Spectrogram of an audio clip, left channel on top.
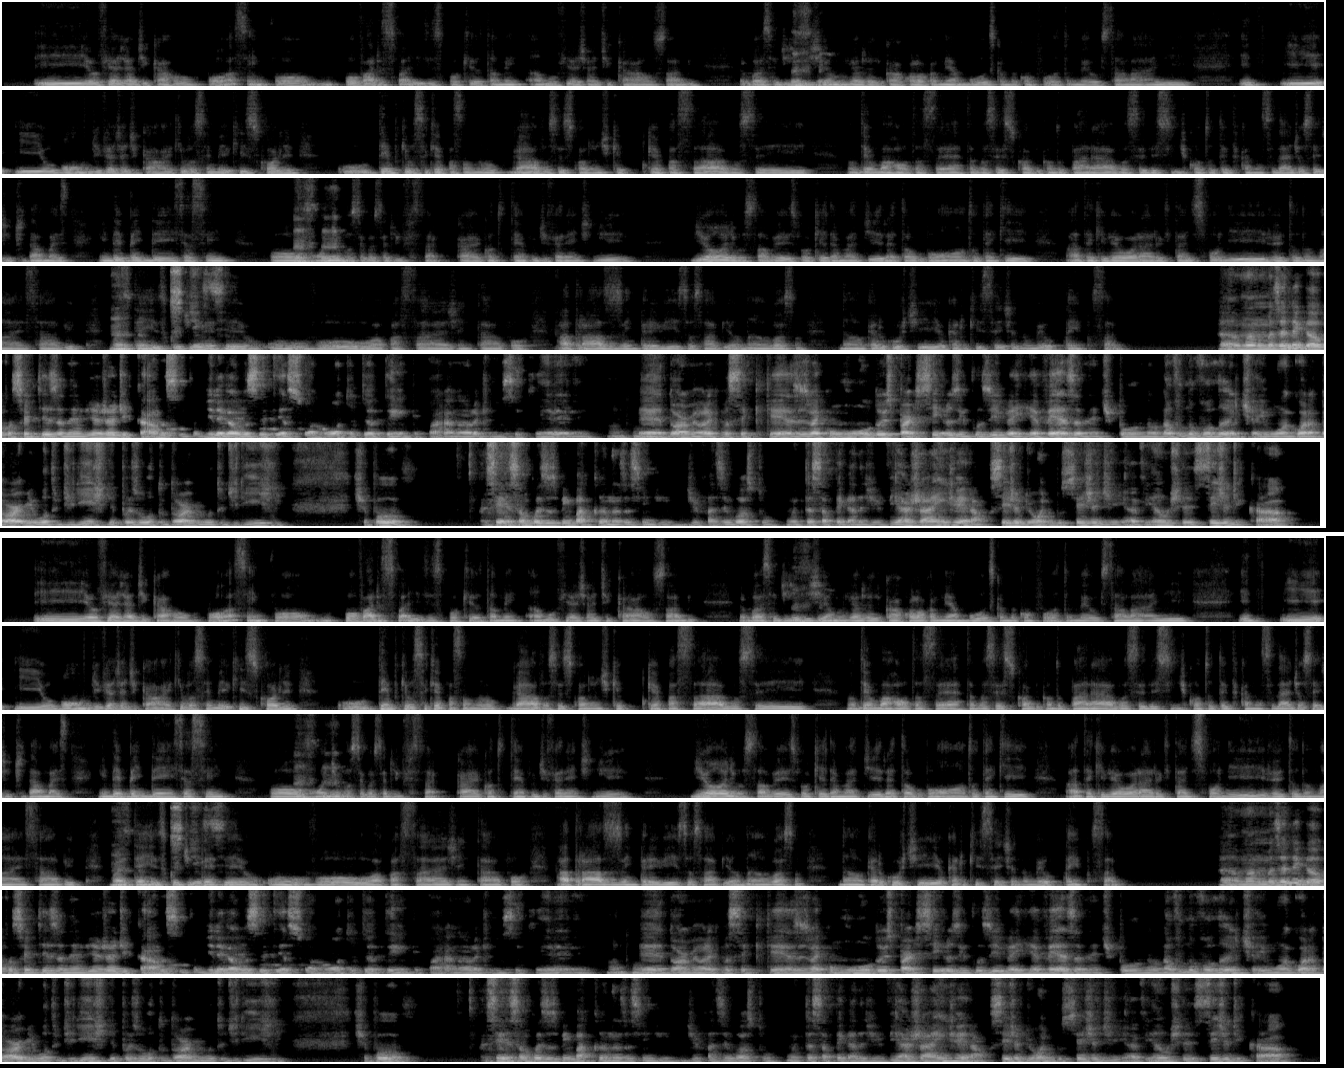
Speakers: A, on the right; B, on the left.
A: E eu viajar de carro, por, assim, por, por vários países, porque eu também amo viajar de carro, sabe? Eu gosto de dirigir,
B: Uhum,
A: amo viajar de carro, coloco a minha música, meu conforto, meu estar lá. E, e, e, e o bom de viajar de carro é que você meio que escolhe o tempo que você quer passar no lugar, você escolhe onde quer, quer passar, você não tem uma rota certa, você escolhe quando parar, você decide quanto tempo ficar na cidade, ou seja, te dá mais independência, assim ou
B: uhum,
A: onde você gostaria de ficar e quanto tempo, diferente de, de ônibus, talvez, porque ele é mais direto ao ponto, tem que, ah, tem que ver o horário que está disponível e tudo mais, sabe? Vai
B: uhum.
A: ter <laughs> risco
B: Sim,
A: de perder
B: sim.
A: o, o voo, ou a passagem, tá? Por atrasos imprevistos, sabe? Eu não, eu gosto, não, eu quero curtir, eu quero que seja no meu tempo, sabe?
B: Ah, mano, mas é legal, com certeza, né? Viajar de carro, assim, também é legal você ter a sua rota, o teu tempo, parar na hora que você quer,
A: Uhum.
B: é, dorme a hora que você quer, às vezes vai com um ou dois parceiros, inclusive, aí reveza, né? Tipo, no, no, no volante, aí um agora dorme, o outro dirige, depois o outro dorme, o outro dirige. Tipo, assim, são coisas bem bacanas, assim, de, de fazer. Eu gosto muito dessa pegada de viajar em geral, seja de ônibus, seja de avião, che- seja de carro.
